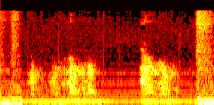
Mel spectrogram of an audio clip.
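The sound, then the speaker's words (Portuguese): A dog barks in a few scattered bursts, some sharp and others drawn out and whiny, over a steady low background hum, with no one talking. “Toda vez que eu vejo esse cachorro, eu falo, gente, o Rodrigo podia estar aqui, dar uma enquadrada nesses cachorros”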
